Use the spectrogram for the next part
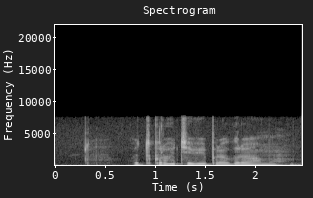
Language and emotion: Russian, sad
